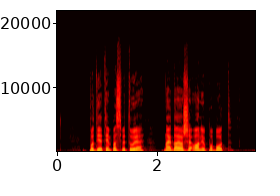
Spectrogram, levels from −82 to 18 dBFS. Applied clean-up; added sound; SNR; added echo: none; none; none; none.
